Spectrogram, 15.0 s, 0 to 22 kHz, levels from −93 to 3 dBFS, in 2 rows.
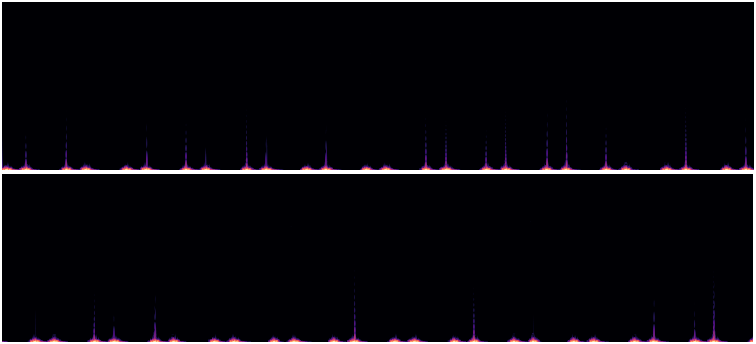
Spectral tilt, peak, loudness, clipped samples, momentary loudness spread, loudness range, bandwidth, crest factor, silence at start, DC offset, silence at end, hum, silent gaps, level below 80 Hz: -15.5 dB/octave; 0 dBFS; -19 LUFS; 0.2%; 4 LU; 0 LU; 0.6 kHz; 16 dB; 0 s; 0.2%; 0 s; none; none; -16 dBFS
